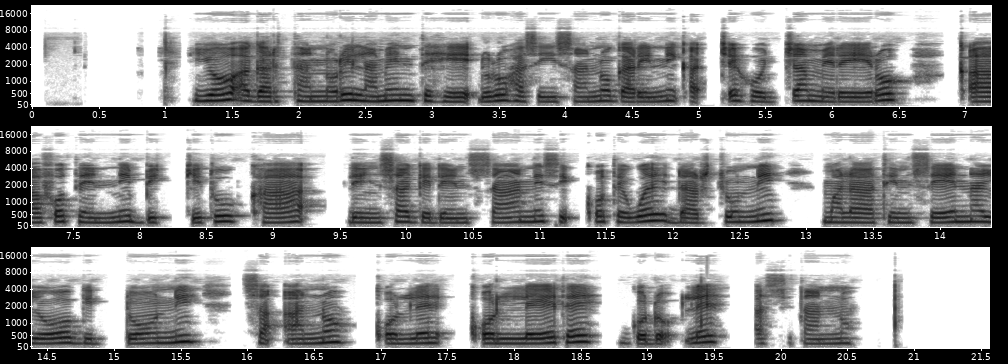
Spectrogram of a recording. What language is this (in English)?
Sidamo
